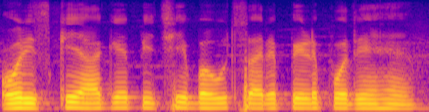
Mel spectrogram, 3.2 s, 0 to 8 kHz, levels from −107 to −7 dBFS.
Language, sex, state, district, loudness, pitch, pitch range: Hindi, male, Jharkhand, Deoghar, -18 LUFS, 125 Hz, 120-130 Hz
